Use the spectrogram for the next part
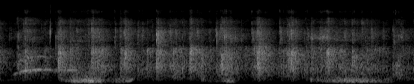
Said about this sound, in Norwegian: Applausen var til Sina.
